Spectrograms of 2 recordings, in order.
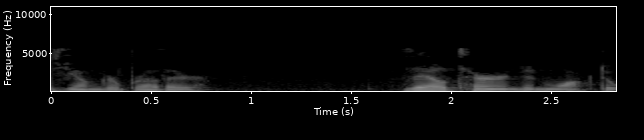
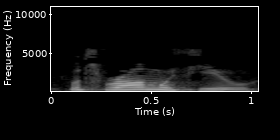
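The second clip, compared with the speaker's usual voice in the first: loud, higher confrontation; angry demand; 7 semitones higher, 9 dB louder than usual. Acted. Zale to the crying woman who turns away, angry demand. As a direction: demand an answer, exasperated.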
